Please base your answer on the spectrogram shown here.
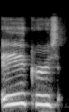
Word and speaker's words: acre: Acres, acre. Acre. That makes better sense. Spelled the same, acre. Okay. Se escribe igual. Se escribe igual que el inglés, pero se pronuncia acre.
